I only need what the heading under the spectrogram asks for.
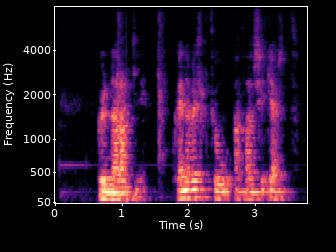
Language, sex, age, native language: Icelandic, male, 20-29, Icelandic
